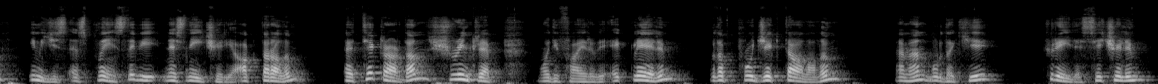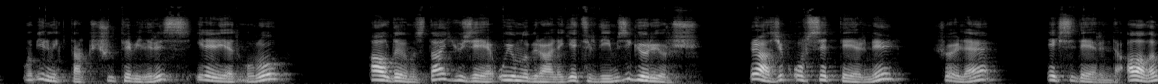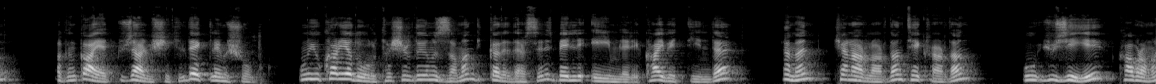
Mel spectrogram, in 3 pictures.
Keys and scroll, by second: 11.6 s.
